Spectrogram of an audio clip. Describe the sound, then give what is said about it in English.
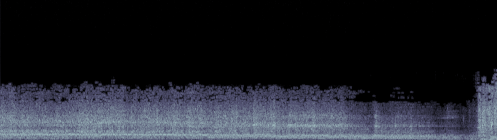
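A subway train rumbles loudly as it pulls into a platform, its motor whine sliding down in pitch as it slows and comes to a halt, followed by a short hiss at the very end. “When the train stopped, he went in through the center door.”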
